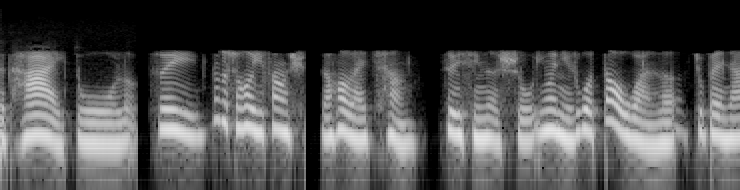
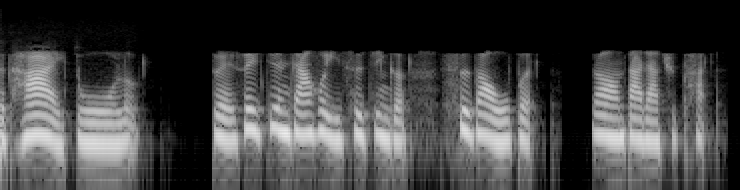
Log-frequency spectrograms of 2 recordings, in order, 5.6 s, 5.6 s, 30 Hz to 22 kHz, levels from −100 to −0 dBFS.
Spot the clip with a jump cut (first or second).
first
